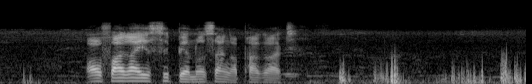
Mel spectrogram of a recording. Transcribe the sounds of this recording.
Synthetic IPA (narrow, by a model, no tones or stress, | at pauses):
ɔfak̬aisib̥ʱɛnɔsaŋapʰak̬a̰ːtʰi̥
